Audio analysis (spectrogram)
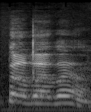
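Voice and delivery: loud, high boom-boom-boom; rapid-fire vocal booms; imitated gunfire. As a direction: punch out mock gunshots. Imitates gunfire in a war anecdote.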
